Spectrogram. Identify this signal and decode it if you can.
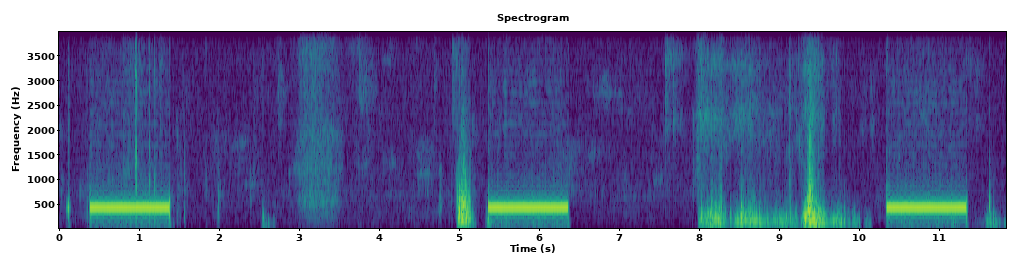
Ringback tone (Europe, 425 Hz).
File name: out- -2003- - - .31390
